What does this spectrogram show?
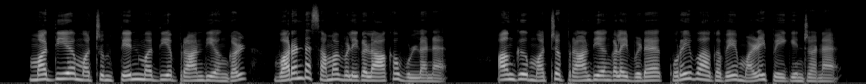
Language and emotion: Tamil, neutral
